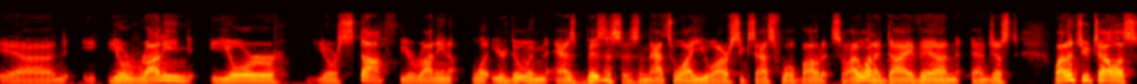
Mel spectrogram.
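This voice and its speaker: Speaking with a Minnesotan accent, a man uses a medium pitch and ordinary pitch variation, recorded dry with no echo against a quiet background. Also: fairly slow pace. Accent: Minnesota. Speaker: podcast host. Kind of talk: casual interview. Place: home room. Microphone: earbuds.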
